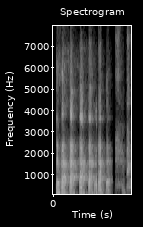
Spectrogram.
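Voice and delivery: high burst of real laughter; laughing. Real, not acted. Laughs at joke.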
